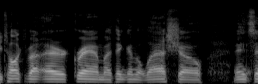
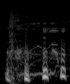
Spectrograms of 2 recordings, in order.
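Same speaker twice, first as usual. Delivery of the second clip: short high-pitched chuckle; laugh. Real, not acted. Co-host amused at feeling guilty, high little laugh. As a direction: let out a quick, high giggle.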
